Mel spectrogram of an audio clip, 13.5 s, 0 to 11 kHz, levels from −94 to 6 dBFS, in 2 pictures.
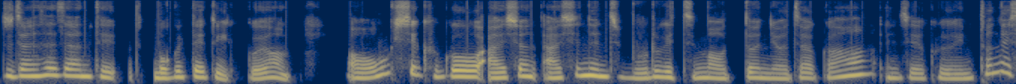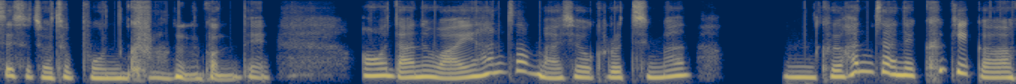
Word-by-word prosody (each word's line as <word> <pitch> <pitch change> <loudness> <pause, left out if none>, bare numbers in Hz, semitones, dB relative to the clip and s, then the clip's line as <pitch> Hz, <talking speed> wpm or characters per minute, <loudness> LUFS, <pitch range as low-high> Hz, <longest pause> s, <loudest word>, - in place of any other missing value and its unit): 2 225 - 0
잔, 220 +1 +3
3 250 +2 +3
잔 225 -3 +2
데 190 -5 -2 0.2
먹을때도 185 +2 +1
있고요. 150 +6 -3 0.4
어 165 +1 0
혹시 280 +6 +2
그거 205 -4 +3
아셔 175 +6 +3
아시는지 205 +4 +2
모르겠지만 170 +1 -2
어떤 160 +2 -3
여자가 175 - -2
인제 160 -2 -5
그 150 -3 -5
인터넷에서 235 - -2
저도 180 -1 0
본 155 -3 -1
그런 155 -1 -1
건데 185 - -5 0.6
"어 230 +1 +4
나는 195 0 +3
와인 170 +5 +2
1 315 +8 +1
잔 380 -4 -3
마셔." 180 -2 0
그렇지만 185 +6 0 0.6
음 185 -1 +2
그 205 - +1
1 365 - +1
잔의 270 -9 +5
크기가 195 - 0
190 Hz, 290 characters per minute, -25 LUFS, 165-225 Hz, 0.6 s, 잔의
